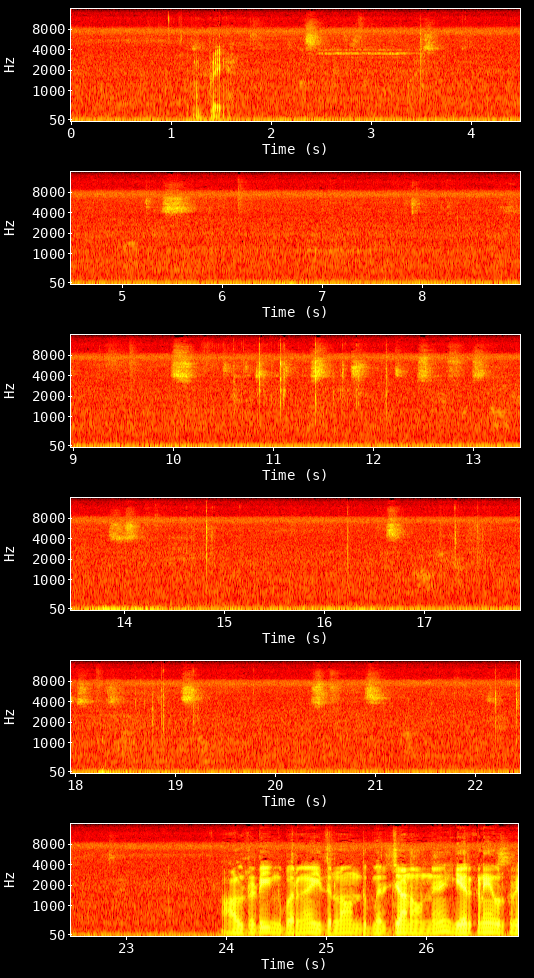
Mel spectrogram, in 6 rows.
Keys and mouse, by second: 0.5-4.9 drag, 7.3 click, 11.0 ctrl+z, 11.6 ctrl+z, 12.0 ctrl+z, 18.9 ctrl+z, 19.1 ctrl+z, 19.7 click, 20.7 click, 22.4 g.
